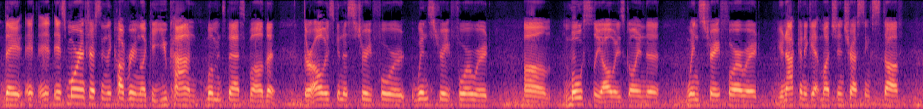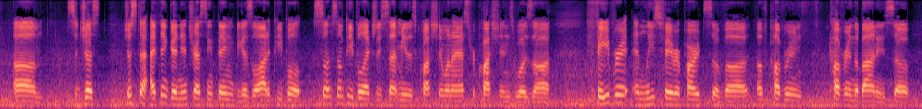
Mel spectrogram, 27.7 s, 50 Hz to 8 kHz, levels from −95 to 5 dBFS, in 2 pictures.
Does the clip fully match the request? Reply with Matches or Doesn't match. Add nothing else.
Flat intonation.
Doesn't match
